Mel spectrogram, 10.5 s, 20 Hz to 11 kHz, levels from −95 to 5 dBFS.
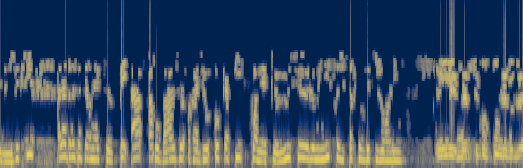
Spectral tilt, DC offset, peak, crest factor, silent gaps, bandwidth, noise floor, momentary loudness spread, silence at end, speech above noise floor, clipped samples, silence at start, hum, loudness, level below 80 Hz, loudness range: -7 dB/octave; under 0.1%; 0 dBFS; 12 dB; none; 8.2 kHz; -38 dBFS; 6 LU; 0 s; 26 dB; under 0.1%; 0 s; none; -12 LUFS; -46 dBFS; 1 LU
